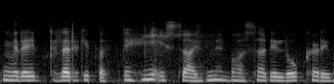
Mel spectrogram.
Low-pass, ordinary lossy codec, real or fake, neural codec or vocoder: none; none; fake; codec, 16 kHz, 0.8 kbps, ZipCodec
